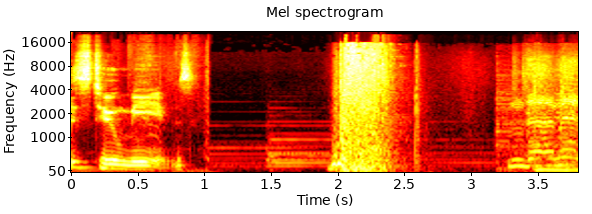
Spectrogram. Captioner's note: Kiryu slams a table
